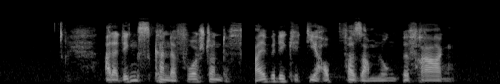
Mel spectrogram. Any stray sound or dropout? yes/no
yes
